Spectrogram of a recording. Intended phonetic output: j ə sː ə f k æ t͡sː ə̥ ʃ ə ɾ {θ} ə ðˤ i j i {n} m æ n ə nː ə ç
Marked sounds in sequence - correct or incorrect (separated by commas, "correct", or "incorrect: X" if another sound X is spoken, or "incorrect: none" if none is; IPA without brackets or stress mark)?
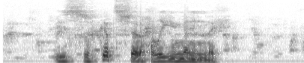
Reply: incorrect: ħ, incorrect: none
